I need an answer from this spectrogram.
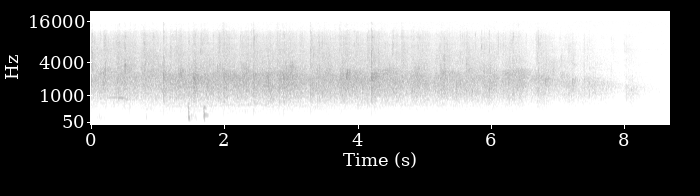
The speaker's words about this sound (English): Let's clap our hands and give God the praise right now.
